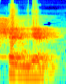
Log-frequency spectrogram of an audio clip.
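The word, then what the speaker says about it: Schengen: আমি বলেছি যে এটাকে আমরা বলবো সেঙ্গেন, কারণ এটার উচ্চারণ সেঙ্গেনই।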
